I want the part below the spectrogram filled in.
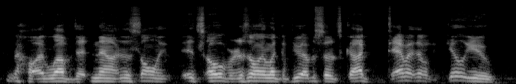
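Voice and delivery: ordinary talk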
